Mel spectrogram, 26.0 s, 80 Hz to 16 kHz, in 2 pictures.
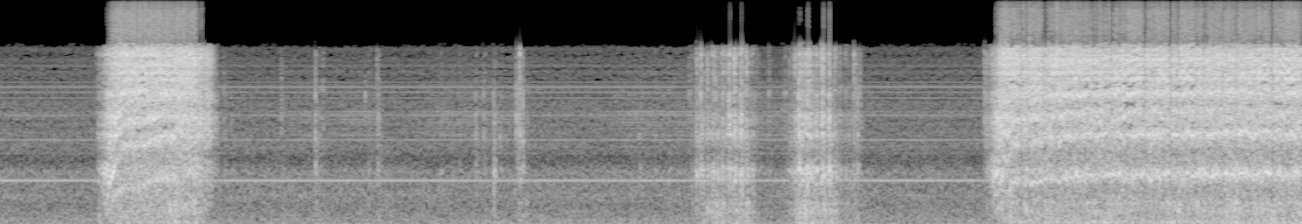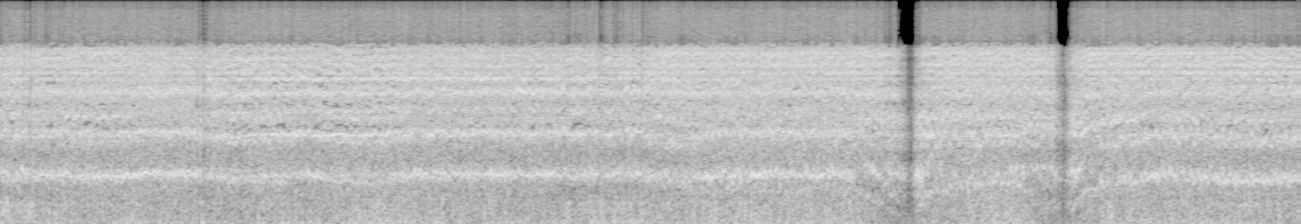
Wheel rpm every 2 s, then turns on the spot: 30, 10, 0, 0, 10, 180, 230, 220, 220, 230, 180, 110, 170.
8-10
